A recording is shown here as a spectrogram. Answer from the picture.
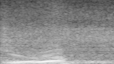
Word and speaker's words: Jura: I believe you pronounce this as certainly you spell it the Jura Mountains. Julia uniform Romeo Alpha. So for me that's Jura.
